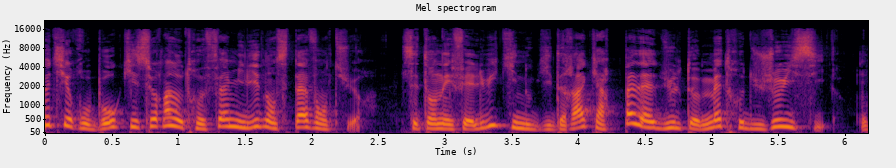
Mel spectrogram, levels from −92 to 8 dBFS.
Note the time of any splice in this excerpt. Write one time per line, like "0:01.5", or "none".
none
